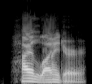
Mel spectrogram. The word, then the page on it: Highlighter: American English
